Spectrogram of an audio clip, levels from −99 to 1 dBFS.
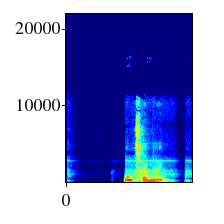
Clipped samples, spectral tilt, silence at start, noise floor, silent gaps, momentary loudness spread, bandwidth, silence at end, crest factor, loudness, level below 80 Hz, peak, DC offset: under 0.1%; -6 dB/octave; 1.15 s; under -90 dBFS; none; 15 LU; 11 kHz; 0.1 s; 16 dB; -21 LUFS; -56 dBFS; -8 dBFS; under 0.1%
